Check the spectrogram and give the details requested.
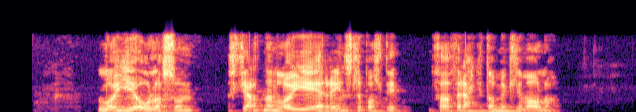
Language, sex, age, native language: Icelandic, male, 20-29, Icelandic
